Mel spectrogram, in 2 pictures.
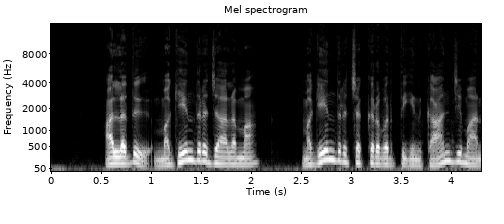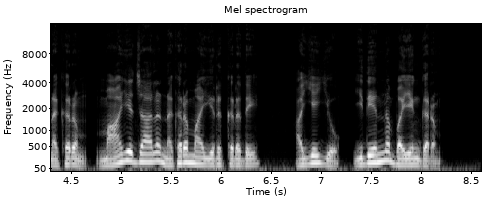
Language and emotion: Tamil, neutral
